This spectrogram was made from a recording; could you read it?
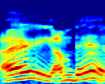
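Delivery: put-on country accent. Retelling what the man he snuck up on said, country accent impression. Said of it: "because he got that country ass accent".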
